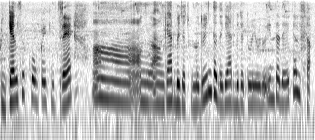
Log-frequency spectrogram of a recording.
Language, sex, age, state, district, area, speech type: Kannada, female, 18-30, Karnataka, Uttara Kannada, rural, spontaneous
